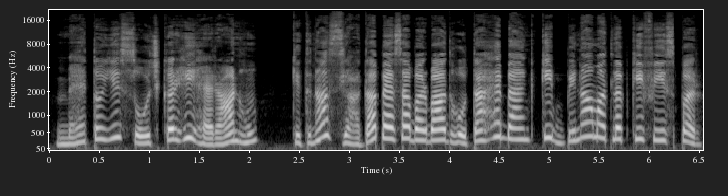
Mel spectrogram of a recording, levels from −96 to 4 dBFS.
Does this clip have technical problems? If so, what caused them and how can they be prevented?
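No, nothing in this speech clip points to a technical problem, so there's no cause to track down and nothing that needs preventing.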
